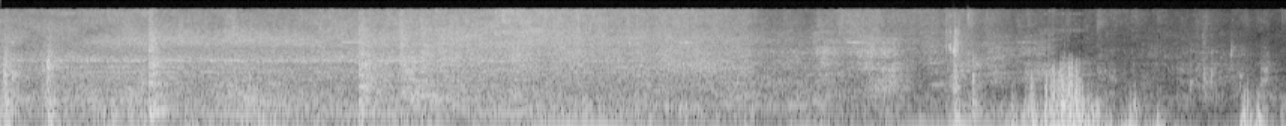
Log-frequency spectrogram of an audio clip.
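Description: Steady hum and hiss of commercial kitchen machinery with a few sharp knocks in the first four seconds, as someone walks through carrying a container. In the last two seconds loud, uneven low rumbling buffets the microphone.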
